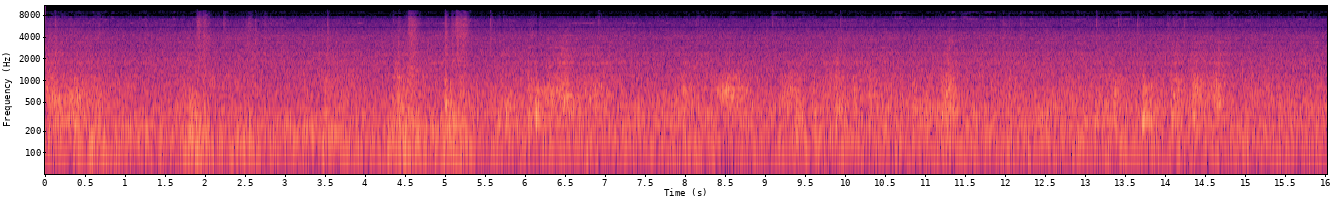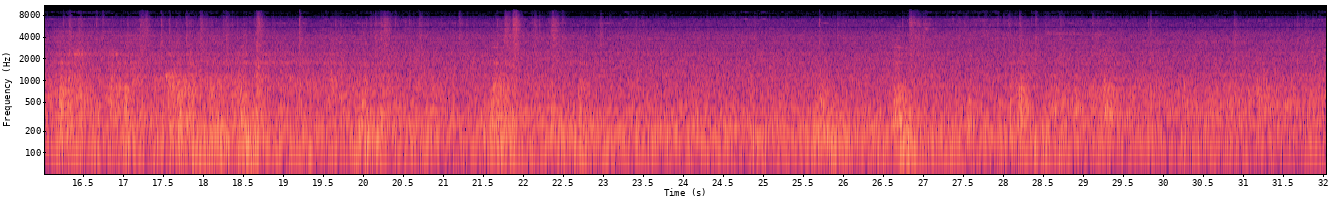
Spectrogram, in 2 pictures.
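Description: Electric train running at speed, heard from inside the driver's cab: a steady running rumble with irregular wheel knocks as it crosses points and rail joints.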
